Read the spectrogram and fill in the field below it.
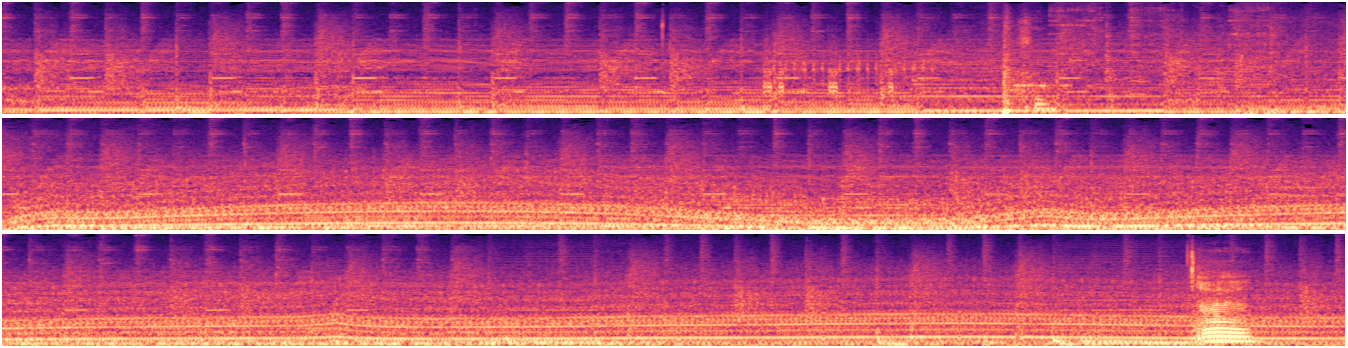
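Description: A car drifts in the video game Garry's Mod, its engine revving up and down in long sweeping pitch changes with tire squeal, while a person talks over it.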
